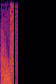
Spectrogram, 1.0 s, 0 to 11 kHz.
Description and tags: Slash - [Rpg] 1
attack, ct, fx, rpg, sfx, slice, sound-design, sound-effect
